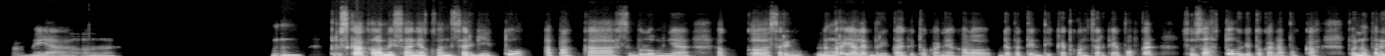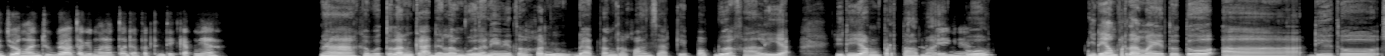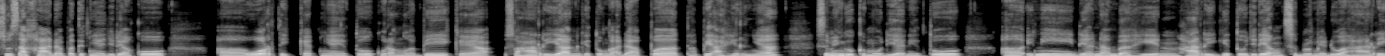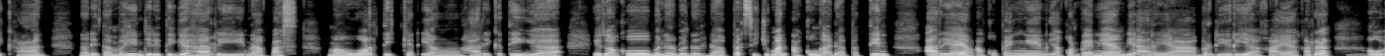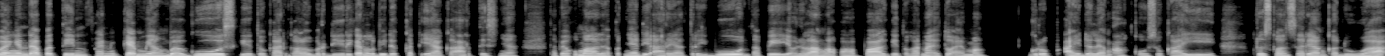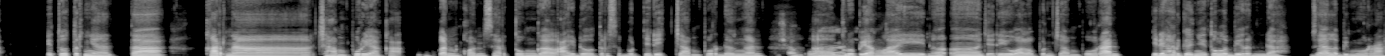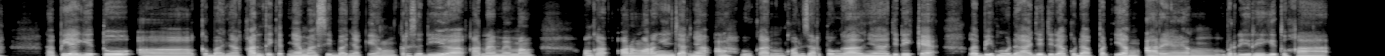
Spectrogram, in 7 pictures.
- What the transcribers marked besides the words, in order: other background noise; in English: "war"; tapping; in English: "war"; unintelligible speech; in English: "fancamp"
- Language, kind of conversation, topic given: Indonesian, podcast, Apa pengalaman menonton konser paling berkesan yang pernah kamu alami?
